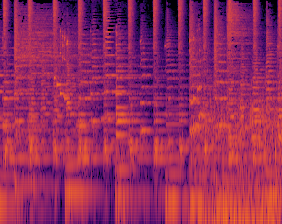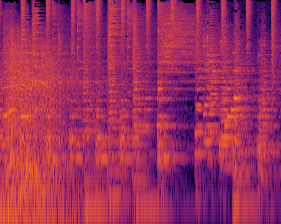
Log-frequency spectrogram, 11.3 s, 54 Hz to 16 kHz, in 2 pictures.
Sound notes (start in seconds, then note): 3.6 ground shakes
